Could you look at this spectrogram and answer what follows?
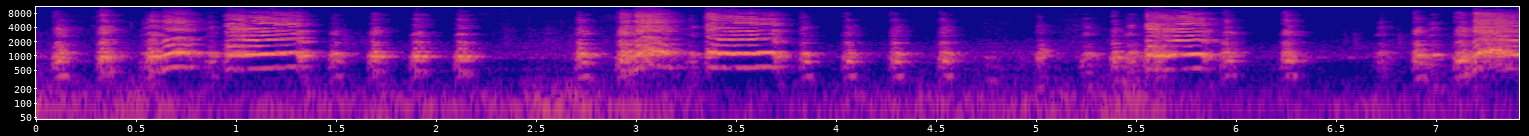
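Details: Coop hens on a homestead make dense, overlapping clucks and repeated loud squawking calls, loud and almost continuous throughout.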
